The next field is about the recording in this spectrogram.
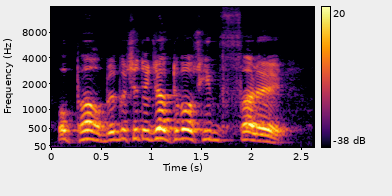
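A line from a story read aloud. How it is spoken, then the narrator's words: Enthusiastic exclamation. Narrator (French): s'écria avec enthousiasme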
